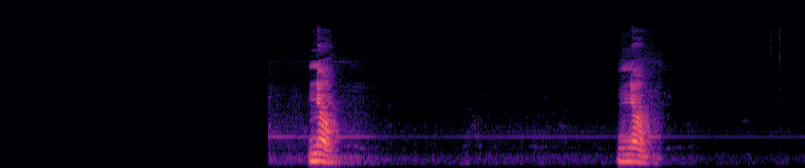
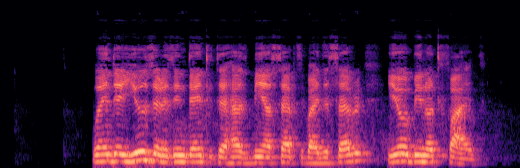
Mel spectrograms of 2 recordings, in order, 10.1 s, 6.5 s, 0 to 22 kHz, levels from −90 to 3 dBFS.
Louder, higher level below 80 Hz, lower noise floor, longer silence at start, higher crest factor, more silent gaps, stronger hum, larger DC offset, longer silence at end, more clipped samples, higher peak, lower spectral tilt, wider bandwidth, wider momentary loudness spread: second, -27 LUFS vs -15 LUFS; second, -78 dBFS vs -54 dBFS; second, -74 dBFS vs -82 dBFS; first, 3.85 s vs 1.15 s; first, 28 dB vs 14 dB; neither; neither; neither; first, 1.8 s vs 0.55 s; neither; second, -8 dBFS vs -2 dBFS; about the same, -6.5 dB/octave vs -6 dB/octave; first, 11 kHz vs 7.8 kHz; first, 20 LU vs 7 LU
